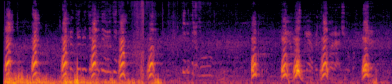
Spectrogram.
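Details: German Shepherd Dog giving sharp, arching yelps, each rising then falling, in a fast irregular series, denser at the start, then a quiet gap before five more spaced yelps; low rumbling noise underneath early on.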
